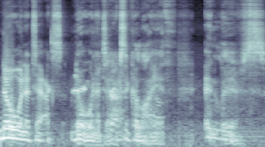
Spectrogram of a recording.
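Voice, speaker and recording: Using a put-on character voice, a man talks at a moderate pace. His pitch is very deep and low. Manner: unworldly, ominous.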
